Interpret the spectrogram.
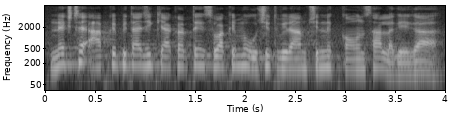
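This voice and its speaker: A man's voice: a little high, fairly even intonation, fast, a little hiss or hum. A male coaching teacher with a Hindi accent going through exam questions. He asks the students, then answers and repeats the key words. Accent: Hindi, Varanasi region.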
